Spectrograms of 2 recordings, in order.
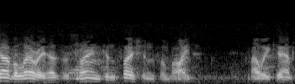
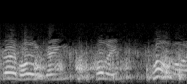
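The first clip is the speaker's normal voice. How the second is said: urgent shout; 10 semitones higher, 3 dB louder than usual. Acted. Fire rescue, urging the dog.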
